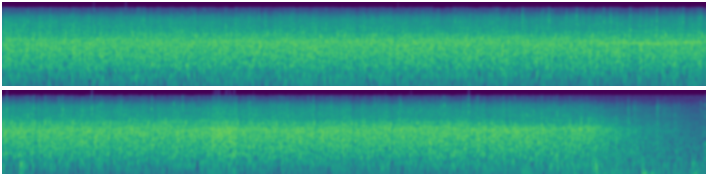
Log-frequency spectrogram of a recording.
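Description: Audience applauding steadily and loudly, then dying away near the end.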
